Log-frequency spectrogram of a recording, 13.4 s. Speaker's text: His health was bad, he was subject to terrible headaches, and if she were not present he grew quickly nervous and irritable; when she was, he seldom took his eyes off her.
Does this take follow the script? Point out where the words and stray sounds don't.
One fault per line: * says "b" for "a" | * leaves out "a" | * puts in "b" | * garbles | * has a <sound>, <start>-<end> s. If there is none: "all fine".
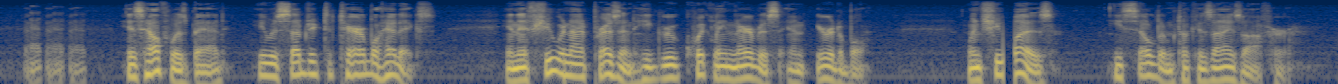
* has a laugh, 0.2-0.9 s
* has a dropout, 10.0-10.1 s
